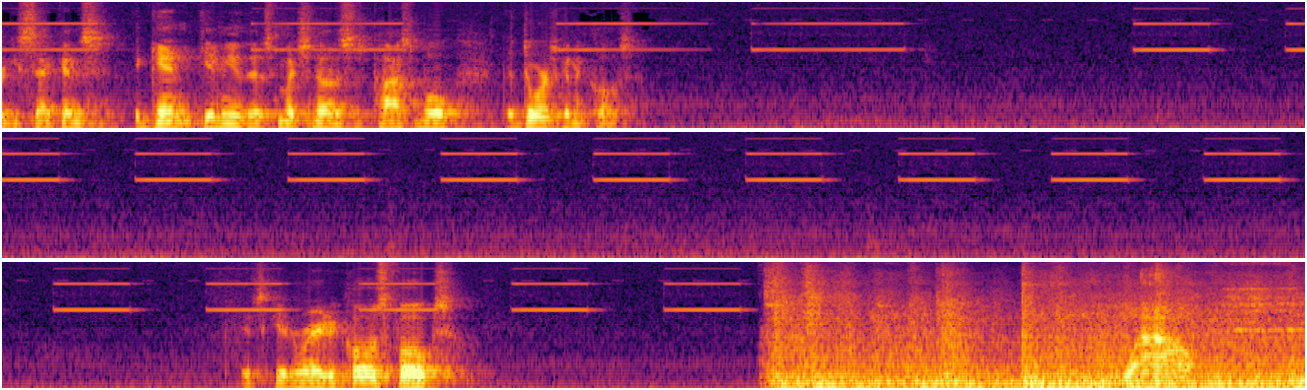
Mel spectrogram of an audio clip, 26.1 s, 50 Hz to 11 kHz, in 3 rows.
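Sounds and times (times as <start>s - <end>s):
short high warning beeps: 3.7s - 6.1s, 7.6s - 22.4s.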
